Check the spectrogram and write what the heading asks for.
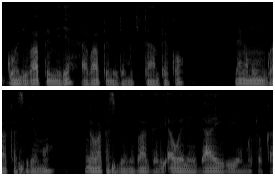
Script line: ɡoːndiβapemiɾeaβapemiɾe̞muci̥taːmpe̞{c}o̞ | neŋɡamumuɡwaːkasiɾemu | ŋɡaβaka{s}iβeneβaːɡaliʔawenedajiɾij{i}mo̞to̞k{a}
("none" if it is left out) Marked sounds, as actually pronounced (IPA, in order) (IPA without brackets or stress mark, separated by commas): k, s, e, a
